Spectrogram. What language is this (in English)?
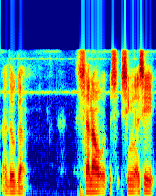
Manipuri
